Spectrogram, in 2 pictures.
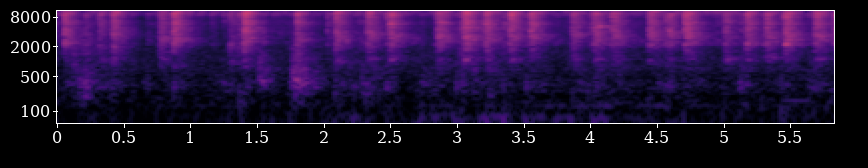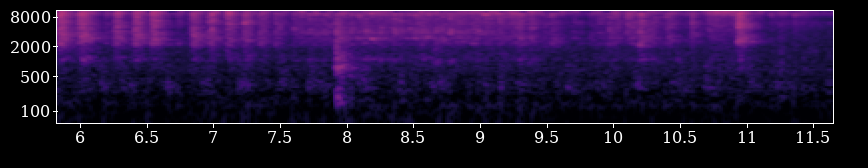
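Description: Hand ratchet wrench clicking in quick runs as a bolt on a BMW N46 engine's cylinder head is turned, with one sharper metal knock about eight seconds in.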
